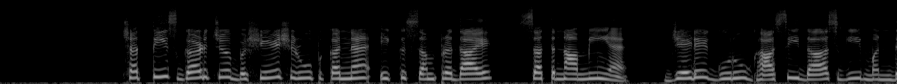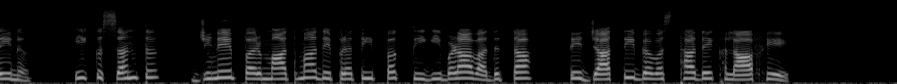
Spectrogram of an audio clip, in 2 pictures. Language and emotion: Dogri, neutral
